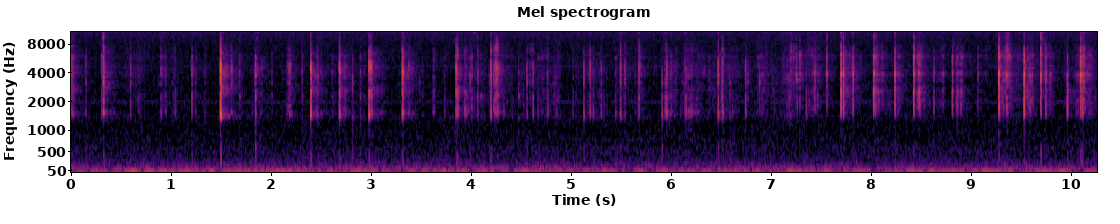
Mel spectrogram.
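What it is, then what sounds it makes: Plastic glitter jar. Long nails tap the white lid and scratch the sides of a small clear plastic jar with a blue label, full of glitter. Many quick, bright clicks and taps land over a soft, dry scratching, with a steady low hum underneath.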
